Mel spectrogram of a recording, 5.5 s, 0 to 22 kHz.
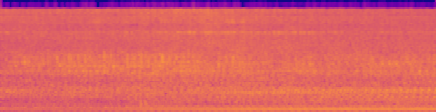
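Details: Yanmar SA324 diesel engine at its 200-hour service, just after a new fuel/water separator cartridge, fresh oil and a new oil filter: steady, low diesel clatter at an even idle speed, no misses or knocks; healthy.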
